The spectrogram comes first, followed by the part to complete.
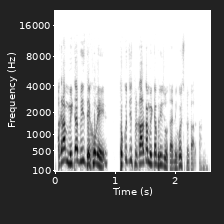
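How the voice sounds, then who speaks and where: A man teaching a physics lesson online, talking in a quick, colloquial way and checking in with his students constantly. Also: high voice, sing-song, a little mellow, no echo, clean studio sound. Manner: rapid colloquial Hindi, calls students "mere bhai", frequent "theek hai".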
